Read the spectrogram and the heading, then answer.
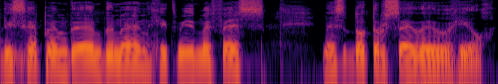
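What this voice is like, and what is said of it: Put-on Russian accent. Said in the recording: “I was just doing a Russian accent the whole time saying I was a Russian MMA fighter”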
